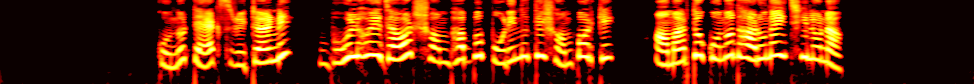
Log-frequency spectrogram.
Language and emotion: Bengali, fearful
